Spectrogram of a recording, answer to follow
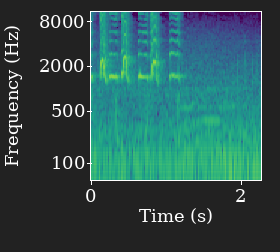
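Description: Plush squeaky chicken dog toy squeezed under a foot: three quick high squeaks, each sliding up and back down, in about the first second.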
